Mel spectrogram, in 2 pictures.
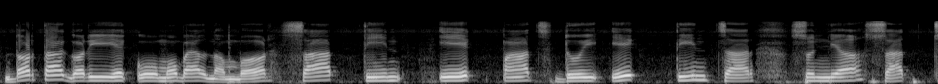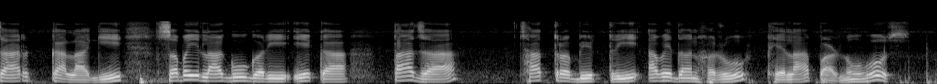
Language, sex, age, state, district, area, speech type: Nepali, male, 30-45, West Bengal, Kalimpong, rural, read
